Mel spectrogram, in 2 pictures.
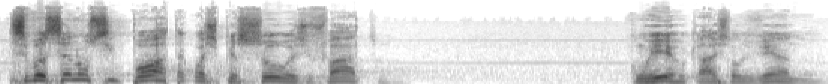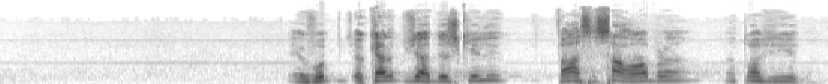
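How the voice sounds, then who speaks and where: A male pastor delivers a sermon with a high voice, pressing his points home through repetition. The tone is dark and a little husky. The sound carries a long reverb from a church hall. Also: normal speed, pauses often. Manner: exhorting, repetitive, acts out dialogues.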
